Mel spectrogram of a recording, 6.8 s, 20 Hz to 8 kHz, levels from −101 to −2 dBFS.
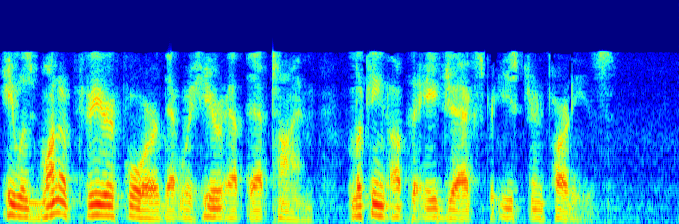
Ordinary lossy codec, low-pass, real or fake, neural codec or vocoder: AAC, 16 kbps; 7.2 kHz; fake; codec, 16 kHz, 16 kbps, FunCodec, trained on Chinese and English, 50 frames a second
